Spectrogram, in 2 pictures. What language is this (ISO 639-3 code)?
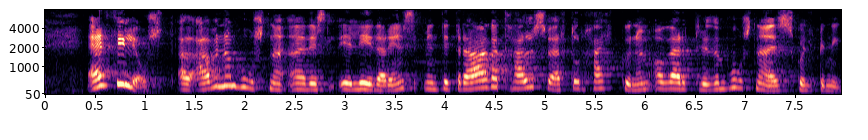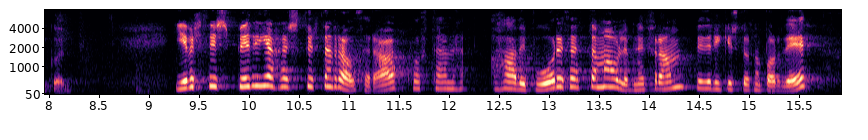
isl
